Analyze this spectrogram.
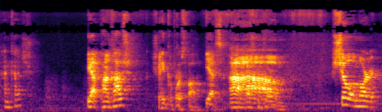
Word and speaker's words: Pankaj: Yeah, Pankaj.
